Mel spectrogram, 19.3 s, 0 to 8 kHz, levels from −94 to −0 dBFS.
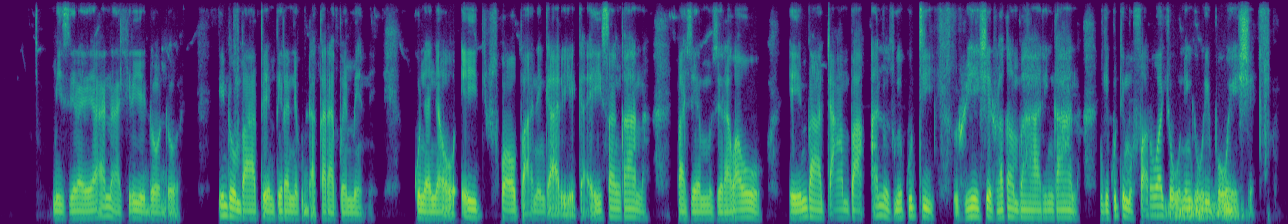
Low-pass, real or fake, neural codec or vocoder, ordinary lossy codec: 7.2 kHz; real; none; Opus, 32 kbps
